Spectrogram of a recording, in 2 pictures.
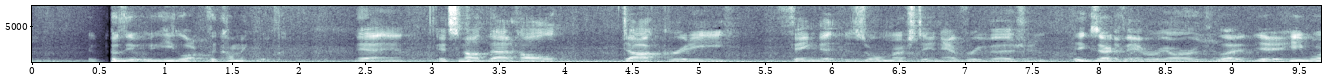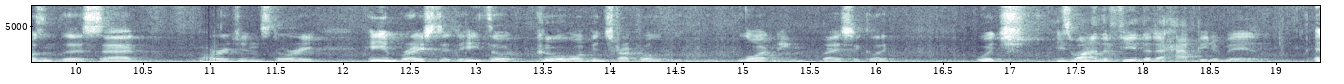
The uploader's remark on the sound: As we sit around a table. In this weeks podcast we headed back down to our local comic shop Mac's comics and collectables and had a chat.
